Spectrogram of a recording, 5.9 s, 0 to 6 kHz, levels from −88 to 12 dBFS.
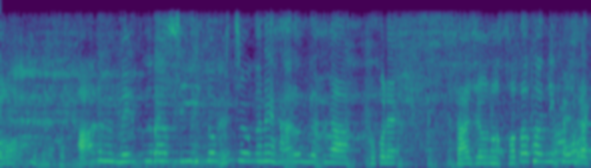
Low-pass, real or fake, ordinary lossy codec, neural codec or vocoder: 5.4 kHz; fake; none; vocoder, 22.05 kHz, 80 mel bands, HiFi-GAN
